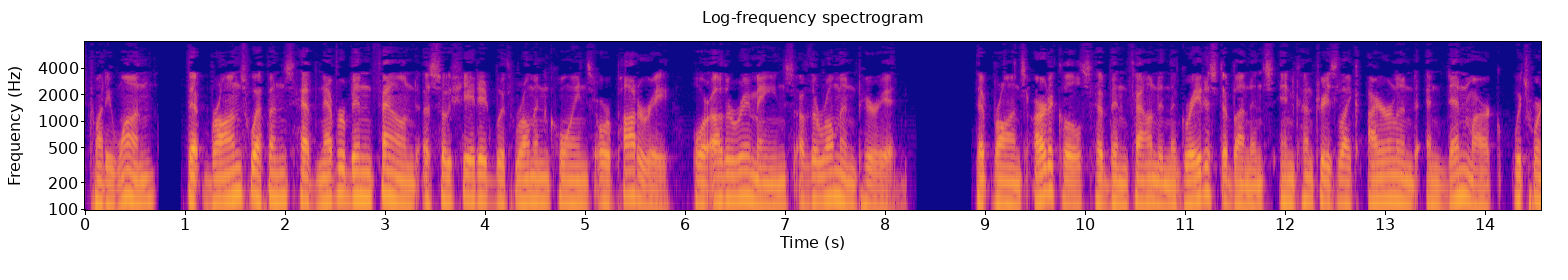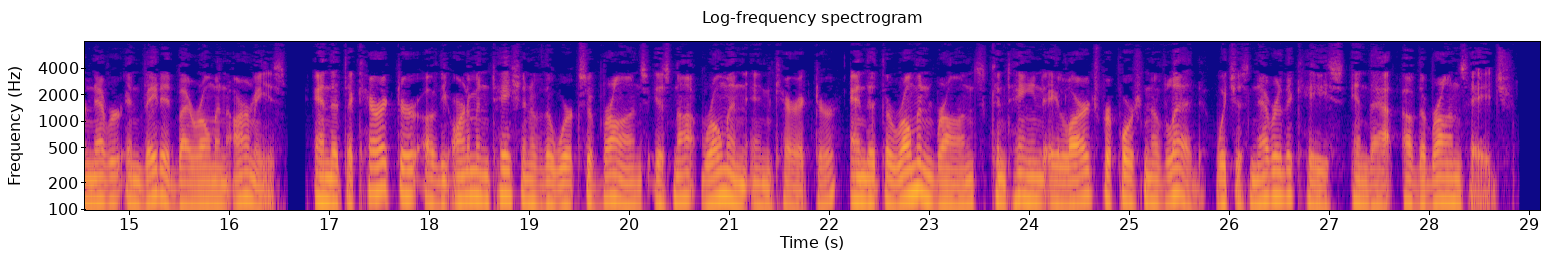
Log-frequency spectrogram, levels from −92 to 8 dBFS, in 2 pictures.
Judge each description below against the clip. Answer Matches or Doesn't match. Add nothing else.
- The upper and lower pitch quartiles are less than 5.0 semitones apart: Matches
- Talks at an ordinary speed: Matches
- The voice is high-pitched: Doesn't match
